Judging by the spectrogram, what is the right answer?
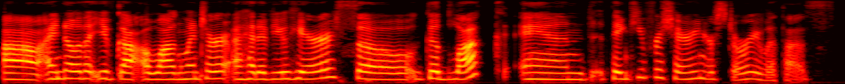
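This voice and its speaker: A woman hosts a podcast, asking friendly questions in a slightly higher voice and answering with brief acknowledgements. The sound is dry and close. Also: flat delivery, normal speed, a bit bright, no room sound. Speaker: podcast host. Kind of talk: casual interview chat.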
